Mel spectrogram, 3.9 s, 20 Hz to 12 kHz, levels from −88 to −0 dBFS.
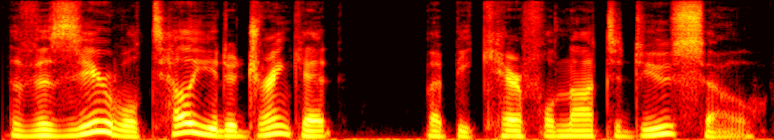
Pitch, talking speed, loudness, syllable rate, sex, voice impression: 140 Hz, 230 wpm, -17 LUFS, 5.3 syllables/s, male, masculine, adult-like, slightly cool, slightly friendly, slightly unique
